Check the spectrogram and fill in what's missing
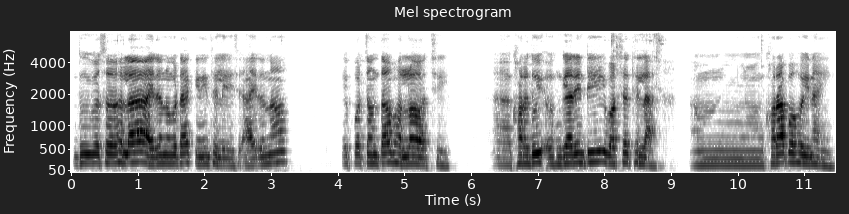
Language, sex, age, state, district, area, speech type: Odia, female, 60+, Odisha, Kendrapara, urban, spontaneous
